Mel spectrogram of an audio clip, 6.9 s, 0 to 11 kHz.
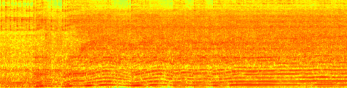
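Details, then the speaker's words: Weedeater 2-cycle edger after opening both carburetor mixture screws, which were set too lean: crisp two-stroke buzz rising and falling cleanly with the throttle, then holding steady; it starts easily and runs well. "All right. So, that sounds pretty good. The uh screws were just way out of adjustment. Uh they were both too lean. I opened them both up and it seems to have fired up and started running pretty good."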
